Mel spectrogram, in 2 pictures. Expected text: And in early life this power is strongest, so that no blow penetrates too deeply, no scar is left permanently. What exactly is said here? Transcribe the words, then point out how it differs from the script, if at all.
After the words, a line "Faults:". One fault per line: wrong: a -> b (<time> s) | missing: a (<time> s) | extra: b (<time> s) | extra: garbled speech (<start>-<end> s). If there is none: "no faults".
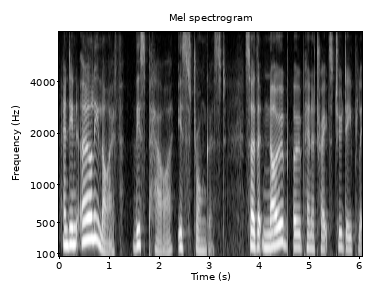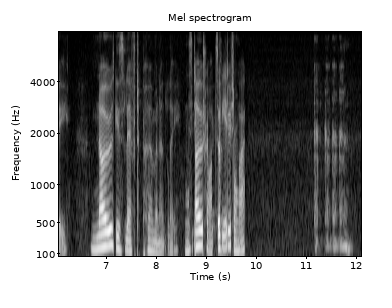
And in early life this power is strongest, so that no blow penetrates too deeply, no is left permanently. [garbled]
Faults:
missing: scar (7.1 s)
extra: garbled speech (8.6-9.8 s)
